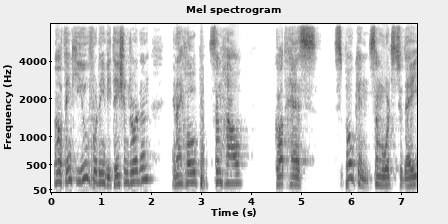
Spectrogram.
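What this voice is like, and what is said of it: Portuguese accent in English. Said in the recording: “even in Portuguese accent ... With very good English”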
